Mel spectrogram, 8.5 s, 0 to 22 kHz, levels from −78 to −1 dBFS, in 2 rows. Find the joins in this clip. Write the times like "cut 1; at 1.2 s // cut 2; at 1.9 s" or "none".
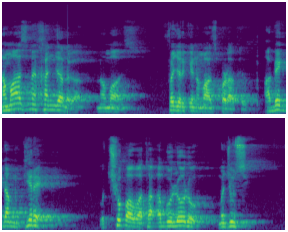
cut 1; at 1.0 s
